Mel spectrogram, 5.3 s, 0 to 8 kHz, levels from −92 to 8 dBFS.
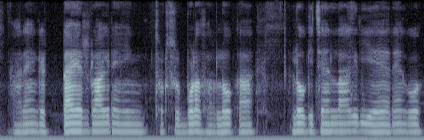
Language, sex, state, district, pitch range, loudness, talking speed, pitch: Marwari, male, Rajasthan, Churu, 120-125 Hz, -25 LUFS, 215 wpm, 120 Hz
